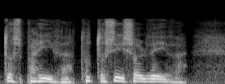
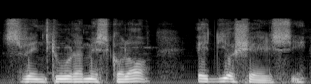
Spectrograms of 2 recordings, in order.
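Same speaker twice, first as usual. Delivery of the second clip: ordinary delivery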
